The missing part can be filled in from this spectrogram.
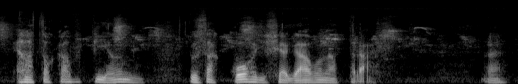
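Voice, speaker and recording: A man speaks very slowly in a fairly low voice. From Bahia, Brazil (Cruz das Almas). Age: 80s+. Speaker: agronomist and writer. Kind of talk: interview. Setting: at home. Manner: halting.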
